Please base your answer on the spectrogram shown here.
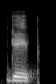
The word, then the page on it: gape: Indian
